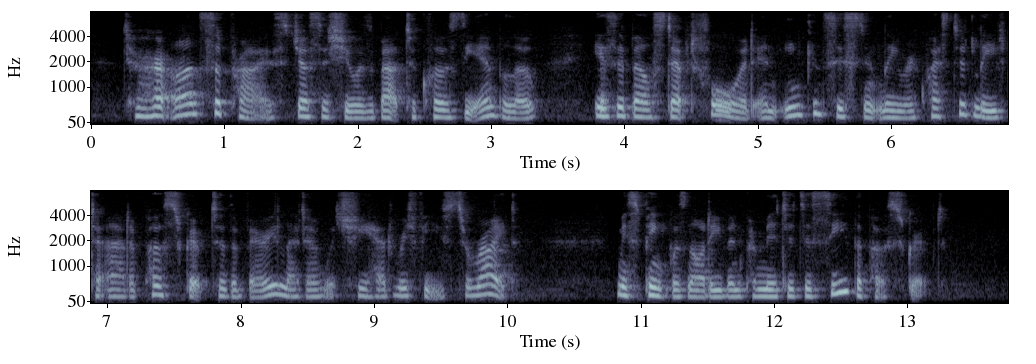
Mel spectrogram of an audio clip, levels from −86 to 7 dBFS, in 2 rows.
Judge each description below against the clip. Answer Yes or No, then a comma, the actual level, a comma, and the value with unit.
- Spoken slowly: No, average, 190 wpm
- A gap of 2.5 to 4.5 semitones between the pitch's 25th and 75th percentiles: Yes, average, 3.6 semitones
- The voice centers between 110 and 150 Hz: No, high, 200 Hz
